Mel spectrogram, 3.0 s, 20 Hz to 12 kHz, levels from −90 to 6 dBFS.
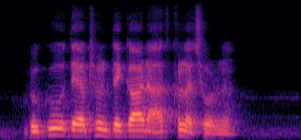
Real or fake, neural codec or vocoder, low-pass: fake; codec, 24 kHz, 0.5 kbps, DualCodec; 10.8 kHz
